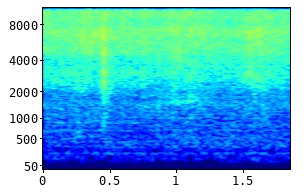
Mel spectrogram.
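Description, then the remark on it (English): Cauliflower and dried figs sizzle steadily in a hot pan, a soft, even hiss with a faint crackle and one small pop early on, heard fairly quietly with no talking; the sizzle slows as water from the cauliflower comes out and deglazes the pan. “But you can hear the sizzle already kind of slowed down a little bit.”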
